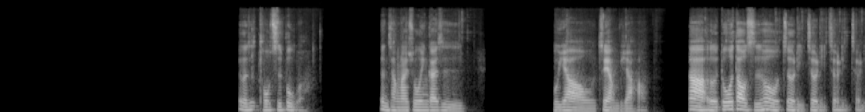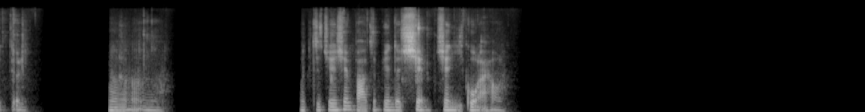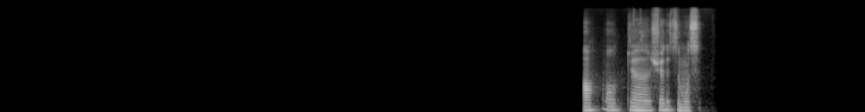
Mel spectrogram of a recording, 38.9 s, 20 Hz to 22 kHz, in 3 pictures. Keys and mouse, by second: 4.2 middle click, 5.0 alt+middle click, 7.0 click, 8.2 shift+middle click, 10.3 3, 11.6 shift+click, 12.0 shift+click, 12.3 shift+click, 12.6 shift+click, 12.9 shift+click, 14.0 shift+middle click, 15.3 shift+middle click, 16.9 2, 17.3 click, 18.5 shift+click, 19.3 ctrl+z, 21.3 1, 21.8 click, 23.2 shift+middle click, 24.8 click, 26.4 shift+middle click, 26.9 shift+middle click, 28.1 click, 28.8 click, 31.2 click, 31.8-33.4 middle drag, 34.1 3, 35.9 middle click, 37.4 3, 37.7 a.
